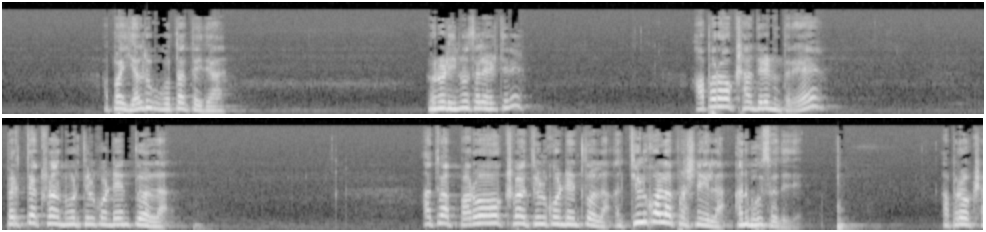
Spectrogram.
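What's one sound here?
An elderly man speaks calmly in short phrases, with pauses between them.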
